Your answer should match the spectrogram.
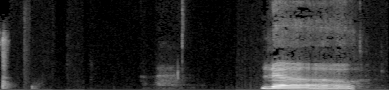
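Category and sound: human body sound, big yawn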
